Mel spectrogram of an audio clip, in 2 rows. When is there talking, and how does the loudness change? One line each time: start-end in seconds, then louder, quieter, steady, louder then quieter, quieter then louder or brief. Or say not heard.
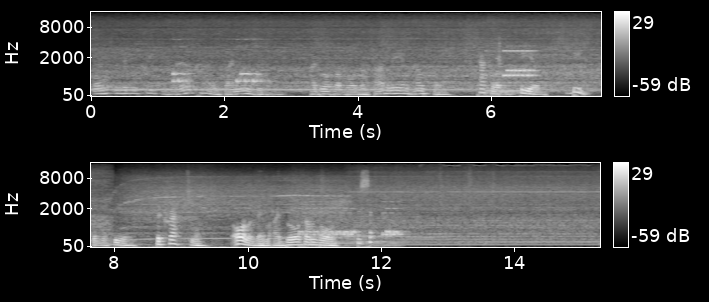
0.0-11.9 louder.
